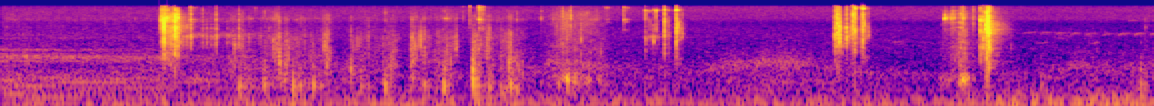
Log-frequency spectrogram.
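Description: A revolver's cylinder clicks and rattles as it is loaded.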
